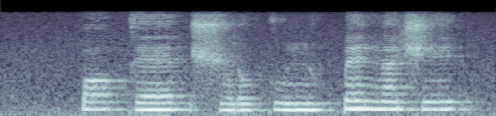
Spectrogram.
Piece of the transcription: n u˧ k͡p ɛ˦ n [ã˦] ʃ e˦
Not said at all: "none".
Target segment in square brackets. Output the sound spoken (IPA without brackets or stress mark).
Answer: ã˦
